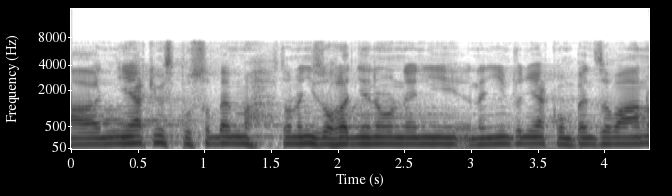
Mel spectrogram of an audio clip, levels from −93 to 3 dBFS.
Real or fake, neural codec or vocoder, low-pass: real; none; 7.2 kHz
